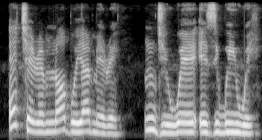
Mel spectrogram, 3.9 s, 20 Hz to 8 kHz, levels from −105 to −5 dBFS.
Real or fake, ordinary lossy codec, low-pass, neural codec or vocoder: real; none; 7.2 kHz; none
